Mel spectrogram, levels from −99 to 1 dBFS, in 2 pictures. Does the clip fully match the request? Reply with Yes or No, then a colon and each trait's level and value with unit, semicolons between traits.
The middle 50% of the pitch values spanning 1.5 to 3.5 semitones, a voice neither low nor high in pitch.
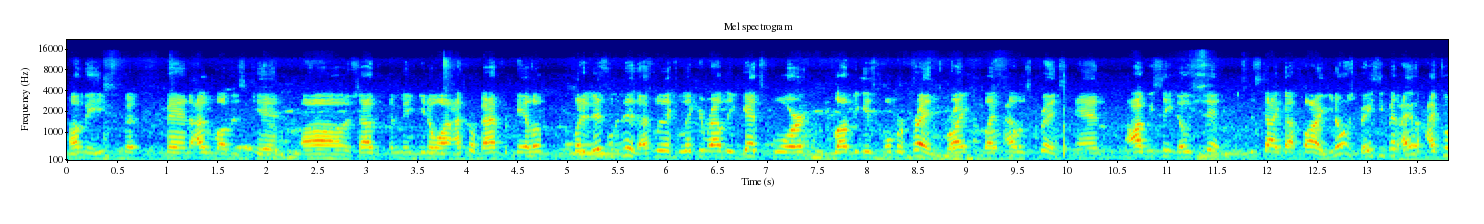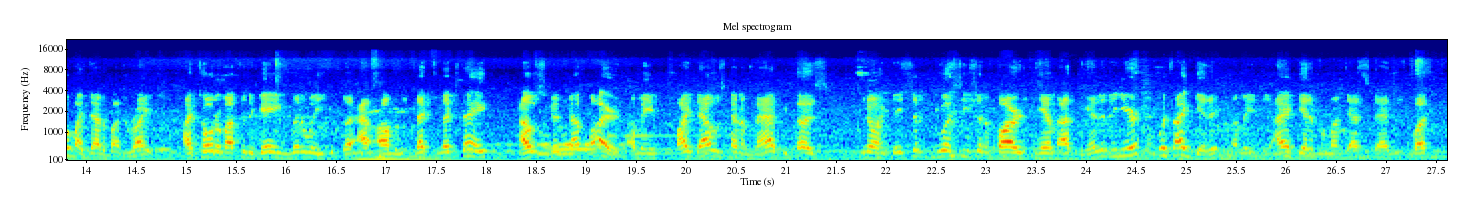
Yes: average, 2.8 semitones; medium, 180 Hz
